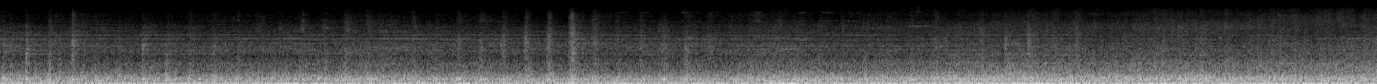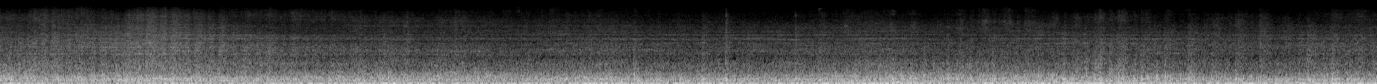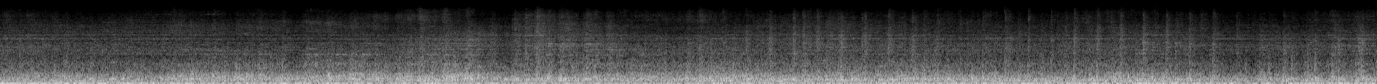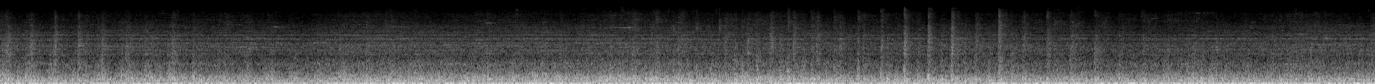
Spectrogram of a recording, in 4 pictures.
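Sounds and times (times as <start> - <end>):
freight train wheels rolling on rails: 0.0 - 55.0.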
